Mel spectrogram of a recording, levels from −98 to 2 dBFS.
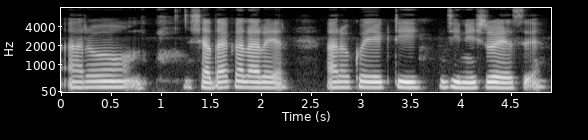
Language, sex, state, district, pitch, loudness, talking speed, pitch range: Bengali, female, Assam, Hailakandi, 195 Hz, -15 LUFS, 85 wpm, 190-200 Hz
